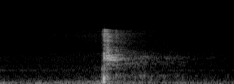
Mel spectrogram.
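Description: A second golf driver strikes a ball off a tee with a sharp crack.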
